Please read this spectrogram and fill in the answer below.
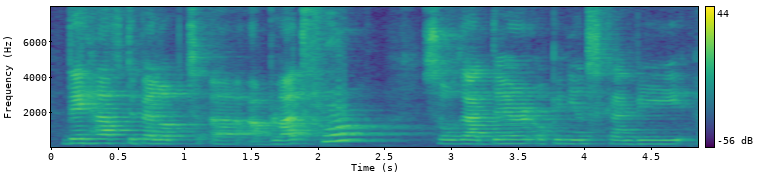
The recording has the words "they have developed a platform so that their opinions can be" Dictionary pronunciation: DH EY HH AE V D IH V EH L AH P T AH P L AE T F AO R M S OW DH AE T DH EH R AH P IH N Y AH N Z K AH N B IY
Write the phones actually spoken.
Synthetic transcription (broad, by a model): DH EY HH AE V D IH V EH L AH P T AH B L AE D F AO R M S OW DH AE T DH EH R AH P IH N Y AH N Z K AH N B IY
